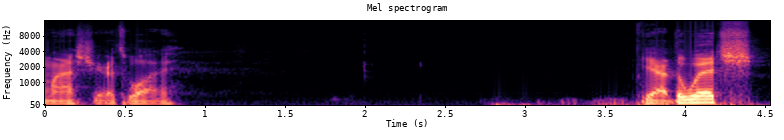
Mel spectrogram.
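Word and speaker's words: The VVitch: It's spelled Witch with 2 V's instead of a W, but that's misleading. It's just Witch.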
